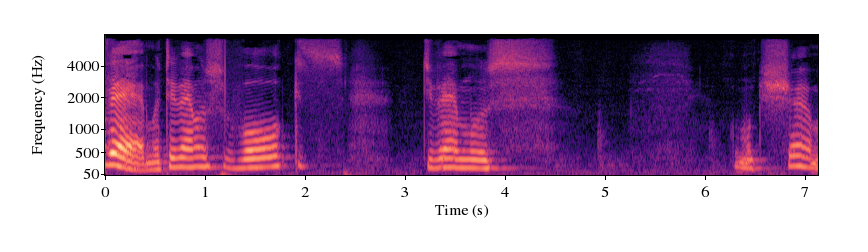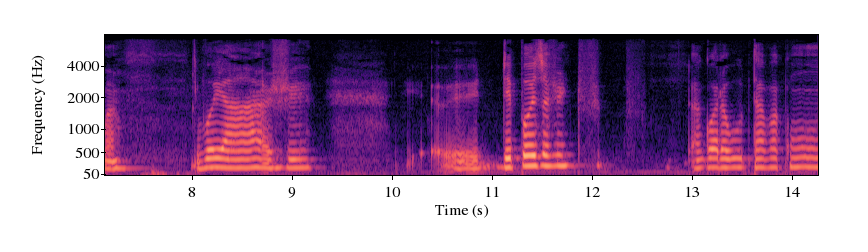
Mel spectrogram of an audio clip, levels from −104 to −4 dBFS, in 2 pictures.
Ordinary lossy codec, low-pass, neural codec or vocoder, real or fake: MP3, 48 kbps; 7.2 kHz; vocoder, 44.1 kHz, 128 mel bands every 512 samples, BigVGAN v2; fake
